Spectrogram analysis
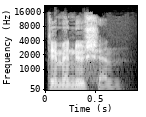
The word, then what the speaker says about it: diminution: No, your pronunciation is quite wrong, Beowulf, because the actual pronunciation is dim. That's the first syllable. Dim. Then is an I. Then nu. And then shun.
